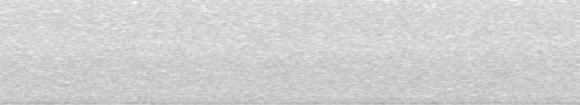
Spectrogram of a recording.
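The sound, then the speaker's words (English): Flowing water rushes steadily and evenly, a dense continuous wash of sound with no pauses or voices, moderately loud throughout. “So the tears just begin to flow like this water.”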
